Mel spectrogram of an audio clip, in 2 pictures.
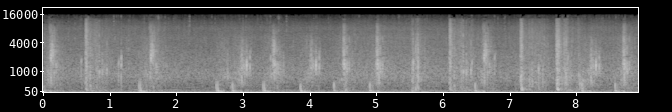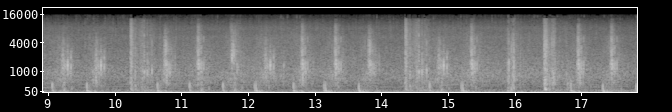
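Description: A shovel digs into dirt with quick, repeated crunching thuds.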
